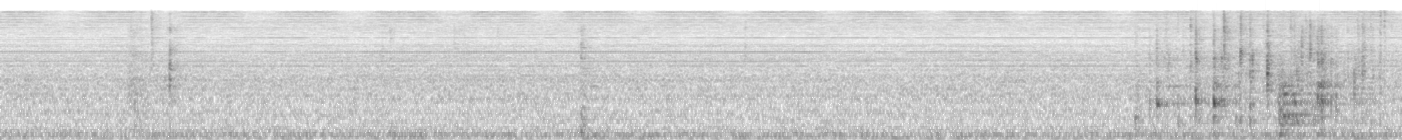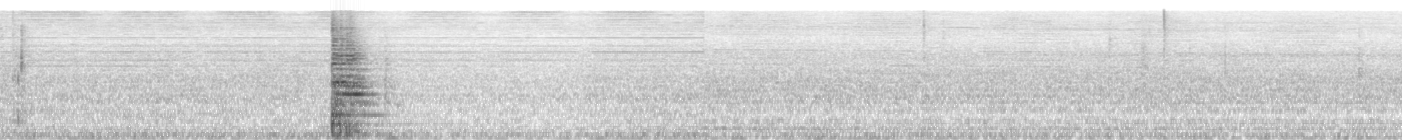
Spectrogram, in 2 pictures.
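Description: Stainless steel mixing bowl clinking as it is picked up and handled, then one loud, heavy splash as a salted pork leg, carrots and corn are tipped from it into a clay pot of boiling water, over a steady background hiss.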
